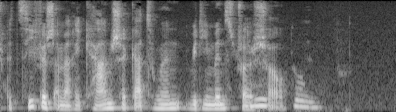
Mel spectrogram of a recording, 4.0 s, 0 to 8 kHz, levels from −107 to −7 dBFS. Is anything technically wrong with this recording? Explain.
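Yes. The speech has two kinds of call-processing fault.

Echo leak, from 2.29 to 2.38 s: a faint, delayed copy of the speech appears, lagging the original by about 327 ms and sitting very low, roughly 35 dB under the direct signal. This likely comes from a far end playing the call over a loudspeaker, where the echo canceller failed to fully subtract what its microphone picked up and returned the residue. It is heard as a brief ghost of earlier sound.

Speech suppressed in double talk, from 2.39 to 2.53 s and from 2.89 to 3.17 s: the speech level dips sharply, by around 15 dB at the deepest, across roughly a tenth of a second in the first stretch and about a third of a second in the second. The likely cause is an echo canceller that could not separate the local talker from loudspeaker echo during simultaneous speech and attenuated everything. The result is audible gating, with the speech pulled down in chunks. 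The band-limiting to 8 kHz from the call microphone processing is expected.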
